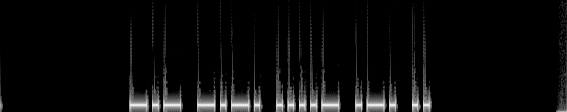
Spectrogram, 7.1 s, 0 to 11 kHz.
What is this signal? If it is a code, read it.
Morse code, heard as a keyed tone, about 20 wpm, 700 Hz. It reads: KC4RI
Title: Speed Racing - USA 2x2 Call Signs 17wpm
